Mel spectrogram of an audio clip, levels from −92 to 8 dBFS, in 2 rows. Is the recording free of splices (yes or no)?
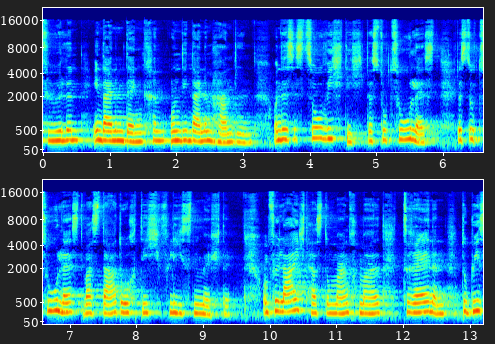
yes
